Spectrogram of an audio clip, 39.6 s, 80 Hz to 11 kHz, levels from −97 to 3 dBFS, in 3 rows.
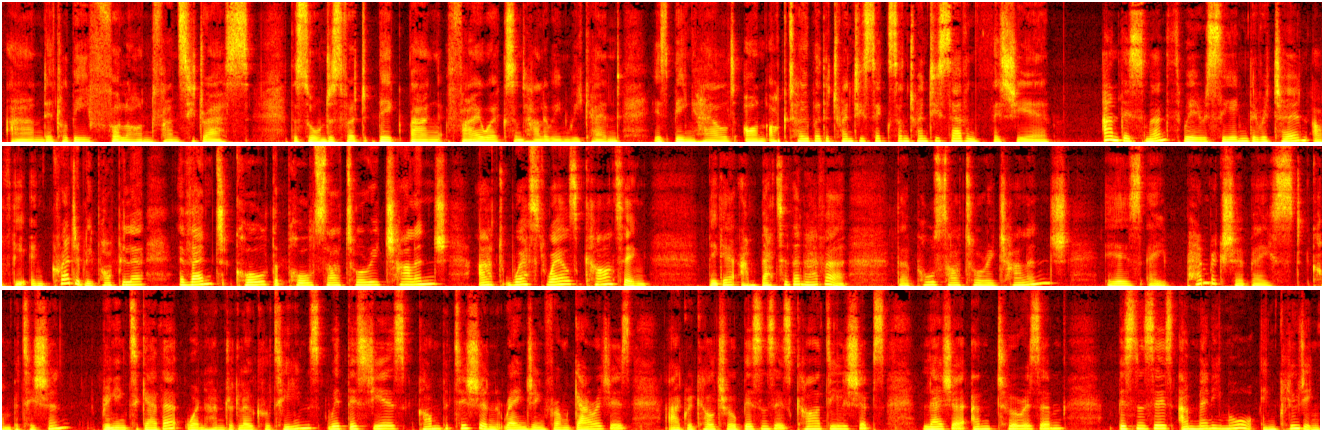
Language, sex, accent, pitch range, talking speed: English, female, British, 145-210 Hz, 125 wpm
